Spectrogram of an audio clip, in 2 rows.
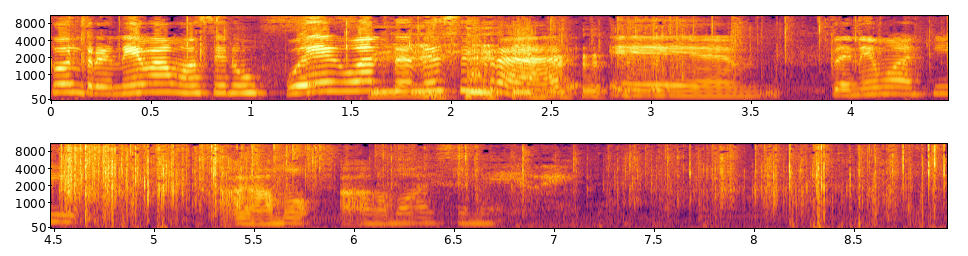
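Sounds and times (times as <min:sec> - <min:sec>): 
plastic fortune cookie wrapper crinkling: 0:00.0 - 0:02.1, 0:02.8 - 0:08.9
speech: 0:00.0 - 0:04.8, 0:05.4 - 0:06.9
laughter: 0:01.6 - 0:03.2.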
